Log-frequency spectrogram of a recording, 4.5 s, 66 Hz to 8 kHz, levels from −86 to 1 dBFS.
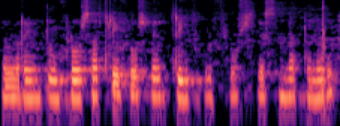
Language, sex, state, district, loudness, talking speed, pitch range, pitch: Telugu, male, Telangana, Karimnagar, -23 LUFS, 80 wpm, 155-200 Hz, 190 Hz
